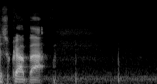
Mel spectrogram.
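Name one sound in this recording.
A young man speaks briefly into a nearby microphone.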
